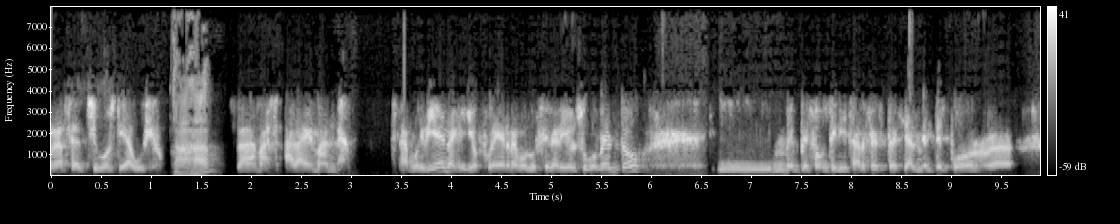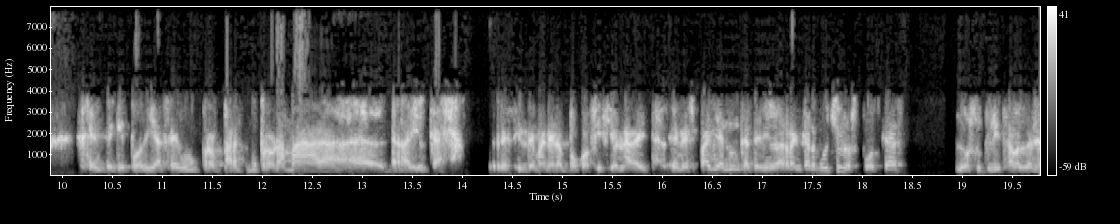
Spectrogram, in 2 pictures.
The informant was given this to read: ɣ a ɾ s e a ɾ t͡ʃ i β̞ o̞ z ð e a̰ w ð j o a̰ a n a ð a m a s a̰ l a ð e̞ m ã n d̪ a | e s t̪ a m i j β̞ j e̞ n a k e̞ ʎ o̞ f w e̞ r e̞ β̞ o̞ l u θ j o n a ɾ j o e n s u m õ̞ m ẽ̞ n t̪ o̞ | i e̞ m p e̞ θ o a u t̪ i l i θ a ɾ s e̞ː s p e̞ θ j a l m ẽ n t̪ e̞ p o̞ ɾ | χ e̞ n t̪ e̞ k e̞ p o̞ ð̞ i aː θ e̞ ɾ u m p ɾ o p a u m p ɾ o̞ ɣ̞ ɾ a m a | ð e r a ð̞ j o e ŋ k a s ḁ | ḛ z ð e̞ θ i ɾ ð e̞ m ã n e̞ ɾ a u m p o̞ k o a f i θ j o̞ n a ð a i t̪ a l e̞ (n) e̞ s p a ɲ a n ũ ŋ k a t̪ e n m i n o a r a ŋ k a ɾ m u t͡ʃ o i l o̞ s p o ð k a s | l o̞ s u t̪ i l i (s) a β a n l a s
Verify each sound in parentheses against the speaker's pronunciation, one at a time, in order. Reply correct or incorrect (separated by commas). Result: correct, incorrect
